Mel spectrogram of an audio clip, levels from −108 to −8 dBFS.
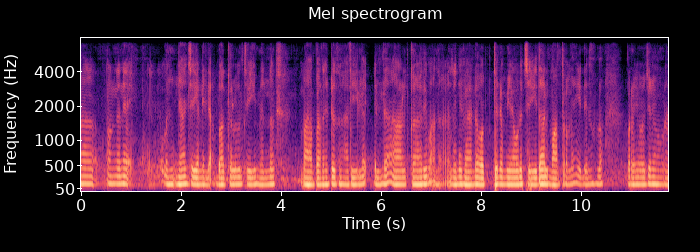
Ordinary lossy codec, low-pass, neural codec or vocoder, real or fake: none; 7.2 kHz; codec, 24 kHz, 3 kbps, HILCodec; fake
